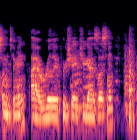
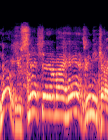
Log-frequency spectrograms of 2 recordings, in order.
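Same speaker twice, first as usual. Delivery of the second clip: high-pitched, indignant objection; indignant protest; 10 semitones higher than usual. Real, not acted. Protesting to the one who snatched it, indignant. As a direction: push back hard, pitch jumping up. Arguing over who puts it back.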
